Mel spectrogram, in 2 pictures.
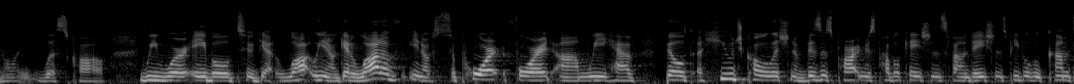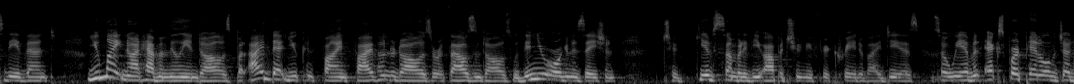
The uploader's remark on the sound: AAFCPAs' 2019 Nonprofit Seminar - Keynote Speaker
